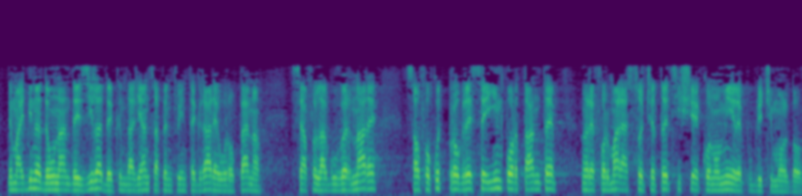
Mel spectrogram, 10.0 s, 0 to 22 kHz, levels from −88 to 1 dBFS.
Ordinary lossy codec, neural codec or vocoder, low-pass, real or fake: none; none; 5.4 kHz; real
